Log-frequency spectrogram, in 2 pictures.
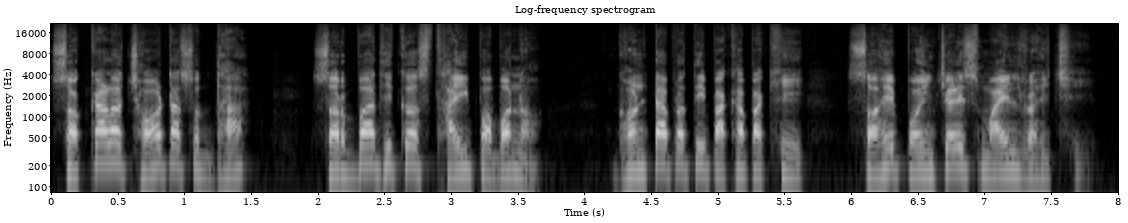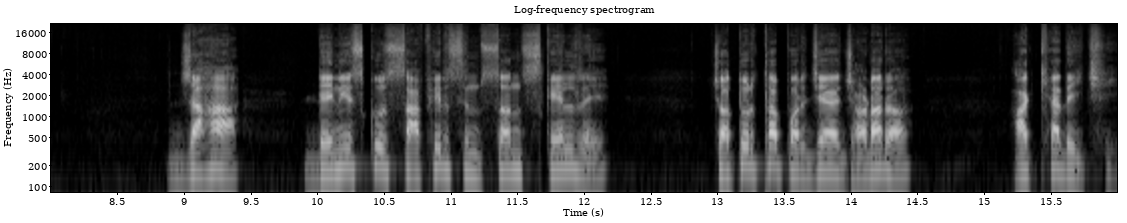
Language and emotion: Odia, neutral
